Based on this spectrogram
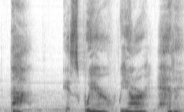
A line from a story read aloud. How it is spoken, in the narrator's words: whispered Mimic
